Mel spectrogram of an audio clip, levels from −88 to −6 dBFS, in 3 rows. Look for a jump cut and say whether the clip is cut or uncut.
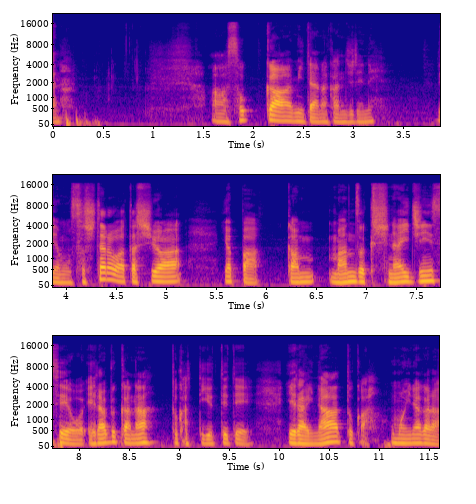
uncut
